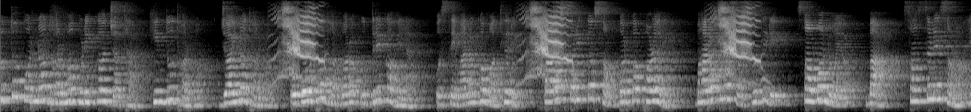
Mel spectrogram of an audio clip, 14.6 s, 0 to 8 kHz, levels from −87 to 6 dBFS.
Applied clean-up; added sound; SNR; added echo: none; Meow; 4 dB; reverberation time 1.0 s.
